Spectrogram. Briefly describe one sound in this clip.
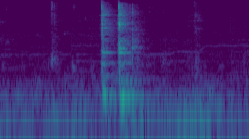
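A bowl knocks on a hard surface.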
